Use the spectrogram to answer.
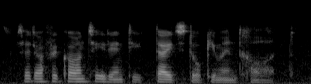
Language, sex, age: Afrikaans, male, 19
